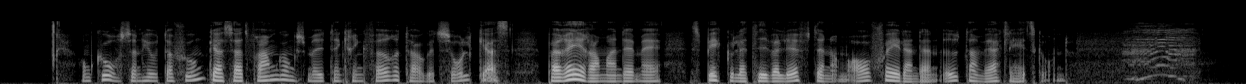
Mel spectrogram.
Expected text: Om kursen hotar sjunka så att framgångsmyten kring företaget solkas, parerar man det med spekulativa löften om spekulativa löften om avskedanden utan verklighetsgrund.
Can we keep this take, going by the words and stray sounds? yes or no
no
